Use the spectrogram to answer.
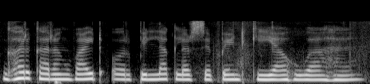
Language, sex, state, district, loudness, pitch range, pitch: Hindi, female, Jharkhand, Palamu, -13 LUFS, 220-240 Hz, 230 Hz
